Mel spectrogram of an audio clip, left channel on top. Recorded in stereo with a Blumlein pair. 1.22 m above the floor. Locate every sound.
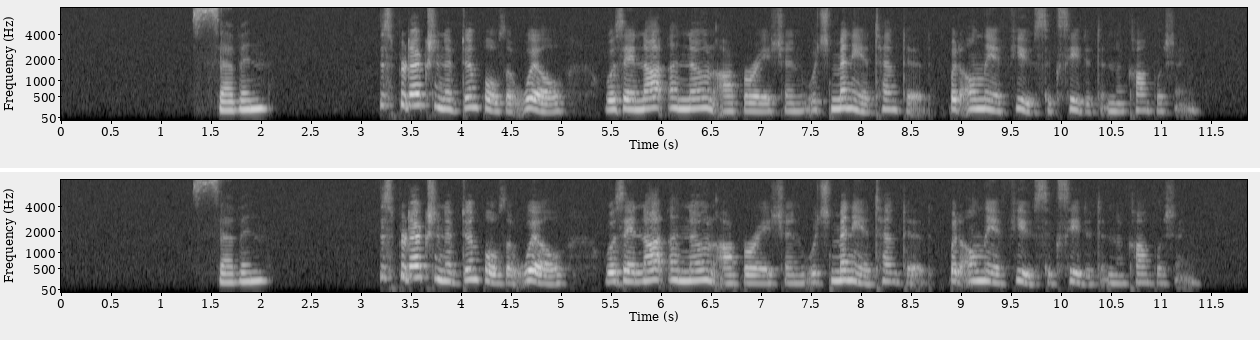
1.3 s a woman speaking: 70° left, 0.5 m
3.2 s a woman speaking: 5° left, 1.2 m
